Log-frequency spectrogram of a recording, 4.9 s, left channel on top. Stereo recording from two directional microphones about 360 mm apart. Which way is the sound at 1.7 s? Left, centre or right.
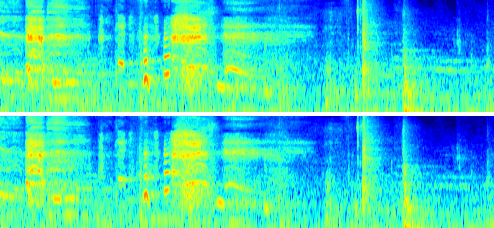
Centre.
